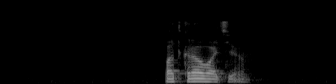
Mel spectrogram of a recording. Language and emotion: Russian, neutral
